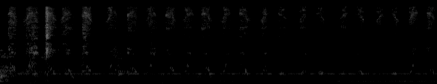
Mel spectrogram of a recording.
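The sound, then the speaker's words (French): Scissors snipping near the ear to imitate a haircut, in a steady, rapid rhythm, about five crisp, rasping cuts per second, bright and hissy, over a faint low hum and with no talking. “C'est ciseaux, tu vois, c'est un peu pareil. Je peux te faire croire que tu es en train de te faire coiffer.”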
